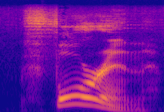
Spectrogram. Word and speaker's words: foreign: Foreign. Pronounced foreign. That G is invisible.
